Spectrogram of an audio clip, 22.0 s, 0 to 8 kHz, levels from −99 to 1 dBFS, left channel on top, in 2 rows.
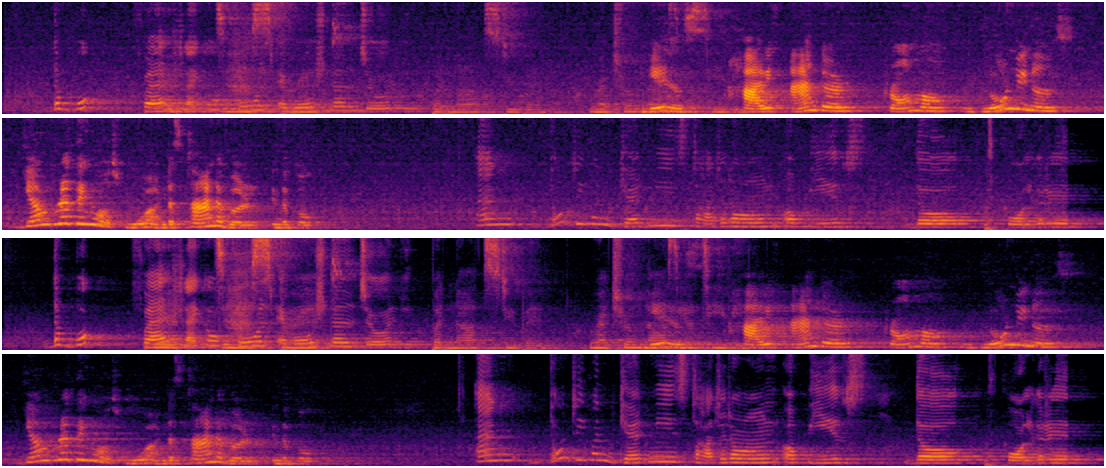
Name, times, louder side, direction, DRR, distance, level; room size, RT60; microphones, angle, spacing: voice 1, 0.4-1.0 1.4-4.2 15.8-19.6 20.0-20.7 21.1-21.7, right 1 dB, 30° right, 0.7 m, -34 dB
Female speech woman speaking, 1.4-1.8 2.1-3.4 4.3-5.4 5.9-7.5, right 3 dB, 70° right, 1.5 m, -36 dB
voice 2, 6.4-6.8 7.4-8.5 8.9-10.6 11.2-14.1, left 7 dB, 65° left, 0.4 m, -26 dB
23.5 x 18.0 x 6.4 m
head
